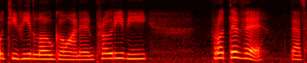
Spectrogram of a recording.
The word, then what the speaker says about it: PRO TV: And Pro TV, Pro TV, that's how you say it.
